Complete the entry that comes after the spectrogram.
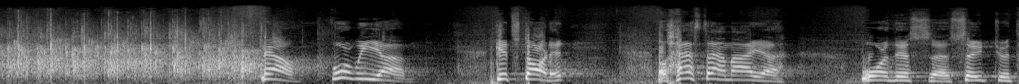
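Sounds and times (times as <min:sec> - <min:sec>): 
congregation applauding inside a church: 0:00.0 - 0:03.8
speech: 0:02.6 - 0:04.2, 0:05.0 - 0:05.8, 0:06.6 - 0:08.0, 0:08.6 - 0:10.1.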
